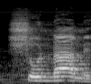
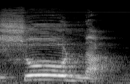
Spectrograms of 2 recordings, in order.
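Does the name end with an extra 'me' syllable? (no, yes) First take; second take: yes; no. First: The name ends with an extra final syllable. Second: The name ends without that extra final syllable. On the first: The speaker calls it wrong. "C'est pas Shoname" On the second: The speaker calls it right. "Mais c'est Shona"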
